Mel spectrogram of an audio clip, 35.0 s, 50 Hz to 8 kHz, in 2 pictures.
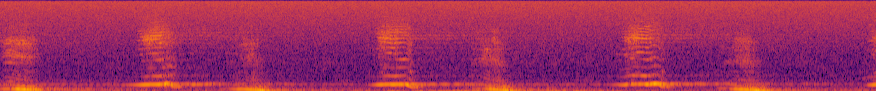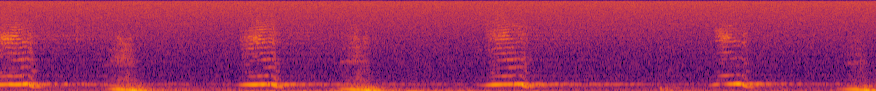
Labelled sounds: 0.0	0.7	humpback whale, 1.1 to 2.1 kHz
2.7	3.3	humpback whale, 2.0 to 2.5 kHz
4.7	5.0	humpback whale, 1.6 to 1.9 kHz
7.5	8.2	humpback whale, 1.0 to 2.5 kHz
9.4	9.9	humpback whale, 0.86 to 1.6 kHz
12.4	13.2	humpback whale, 1.0 to 3.2 kHz
17.4	18.2	humpback whale, 1.0 to 3.0 kHz
19.8	20.1	humpback whale, 0.90 to 1.3 kHz
22.4	23.0	humpback whale, 0.80 to 3.4 kHz
24.3	24.7	humpback whale, 0.96 to 1.1 kHz
27.3	28.0	humpback whale, 0.80 to 3.0 kHz
31.8	32.5	humpback whale, 0.90 to 2.6 kHz
34.5	34.7	humpback whale, 0.90 to 1.1 kHz

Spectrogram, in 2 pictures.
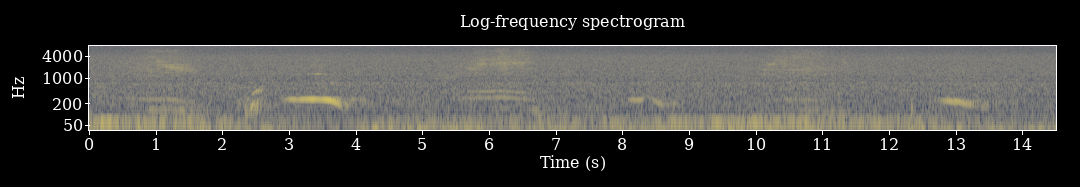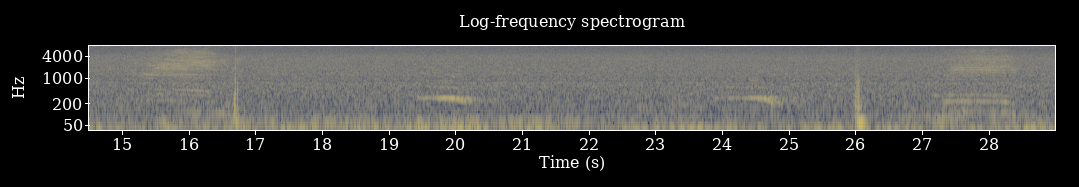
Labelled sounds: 0.9	2.3	humpback whale, 1.5 to 5.6 kHz
3.3	3.5	humpback whale, 1.2 to 1.4 kHz
5.8	6.4	humpback whale, 2.4 to 2.8 kHz
15.3	16.0	humpback whale, 1.2 to 2.1 kHz
27.4	27.7	humpback whale, 1.9 to 2.0 kHz

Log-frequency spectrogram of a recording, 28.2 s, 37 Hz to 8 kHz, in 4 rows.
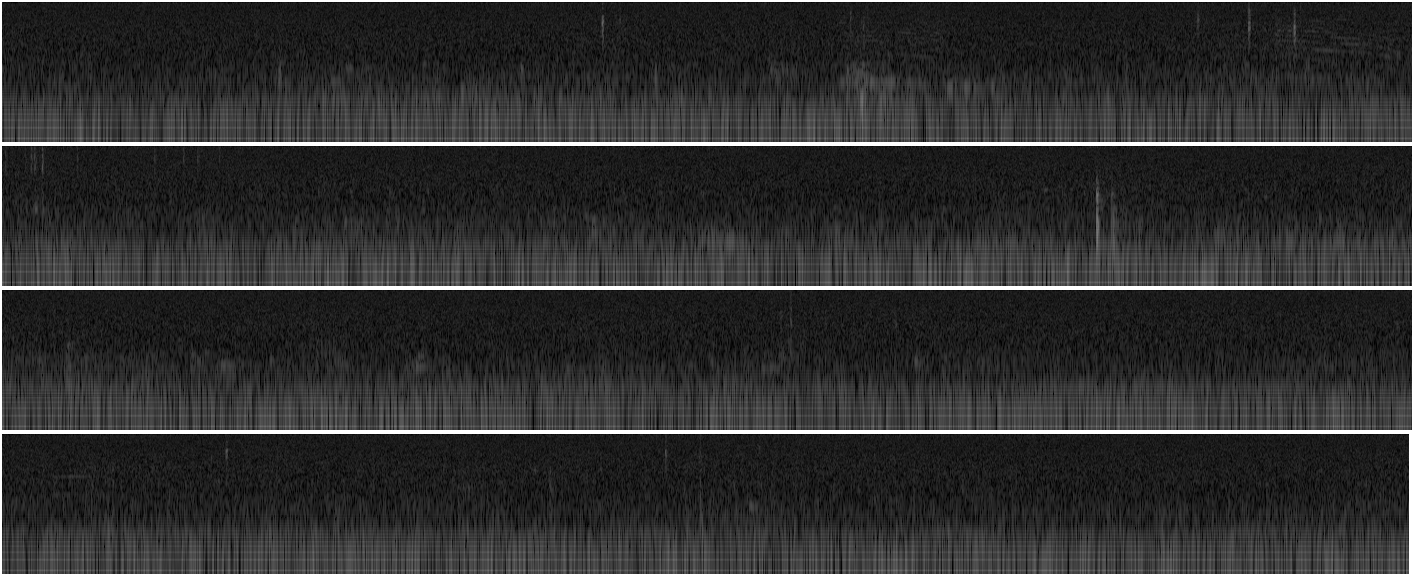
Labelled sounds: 6.4	6.9	Risso's dolphin, 1.1 to 1.8 kHz

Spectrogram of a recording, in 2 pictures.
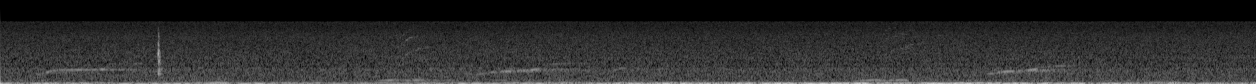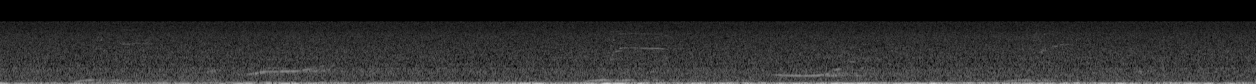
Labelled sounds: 9.0	9.3	humpback whale, 2.0 to 2.6 kHz
13.8	14.1	humpback whale, 2.5 to 2.7 kHz
18.7	19.3	humpback whale, 2.0 to 4.3 kHz

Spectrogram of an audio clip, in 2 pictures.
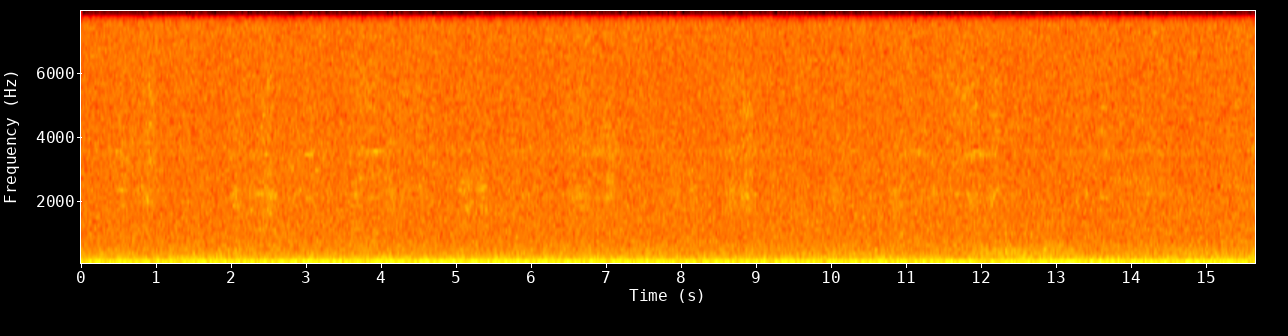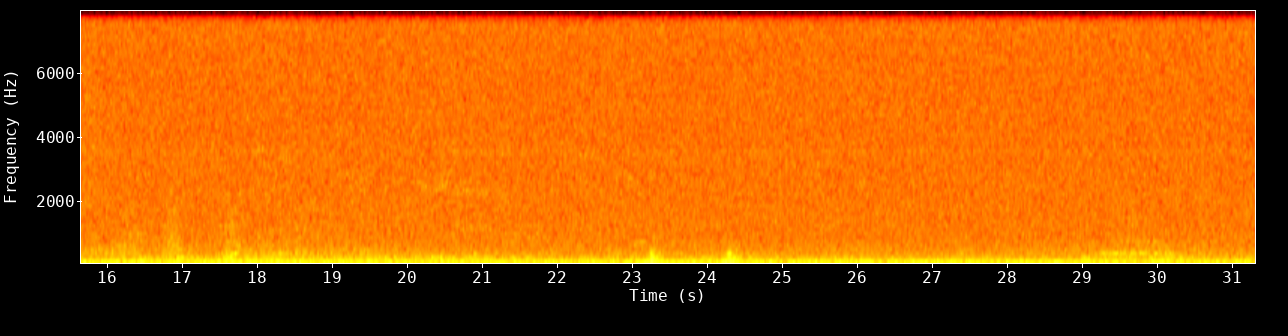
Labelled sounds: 11.9	12.1	Pacific white-sided dolphin, 3.4 to 3.6 kHz

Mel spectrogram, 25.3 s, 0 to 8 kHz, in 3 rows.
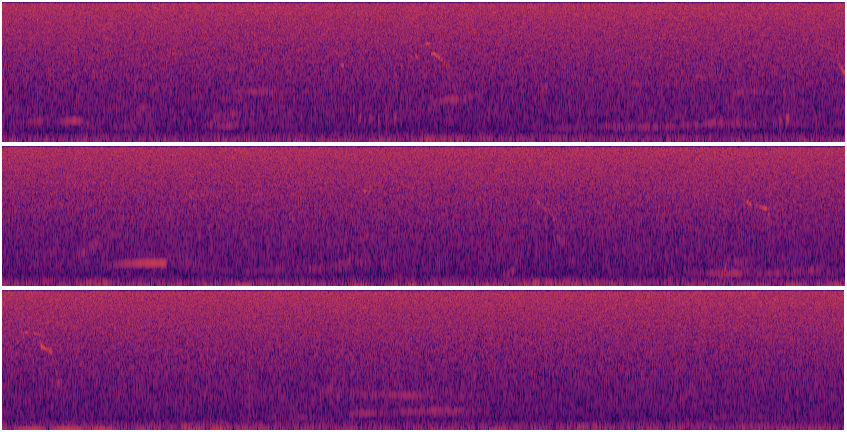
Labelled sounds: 4.3	4.6	humpback whale, 0.80 to 0.99 kHz

